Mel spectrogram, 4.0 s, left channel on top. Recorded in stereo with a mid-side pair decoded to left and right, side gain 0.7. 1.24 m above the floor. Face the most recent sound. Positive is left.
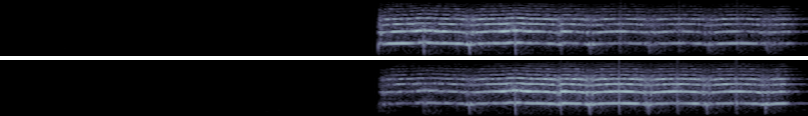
turn(degrees=-75)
